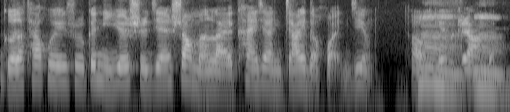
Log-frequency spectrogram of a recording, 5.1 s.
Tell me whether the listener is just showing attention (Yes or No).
No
